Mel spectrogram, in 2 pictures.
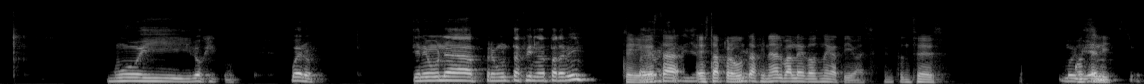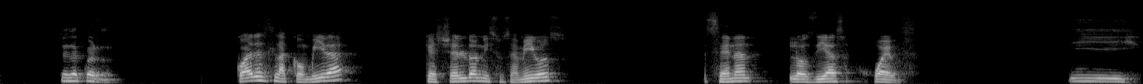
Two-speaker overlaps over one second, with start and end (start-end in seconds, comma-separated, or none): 6.4-7.6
